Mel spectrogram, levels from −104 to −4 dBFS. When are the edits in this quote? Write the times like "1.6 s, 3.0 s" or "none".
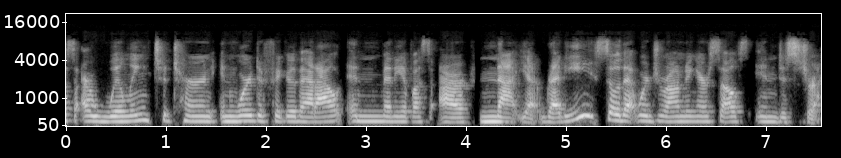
4.1 s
